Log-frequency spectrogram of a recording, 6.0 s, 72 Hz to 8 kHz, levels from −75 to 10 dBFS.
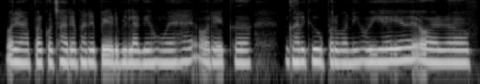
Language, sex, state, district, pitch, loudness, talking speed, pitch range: Hindi, female, Madhya Pradesh, Bhopal, 245 Hz, -14 LUFS, 250 wpm, 240-250 Hz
